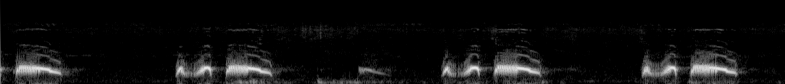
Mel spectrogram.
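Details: Spotted dove call meant for dove training: four phrases, each two quick hooting notes followed by a drawn-out descending coo. Spaced about two seconds apart, with a faint low murmur in one gap.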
